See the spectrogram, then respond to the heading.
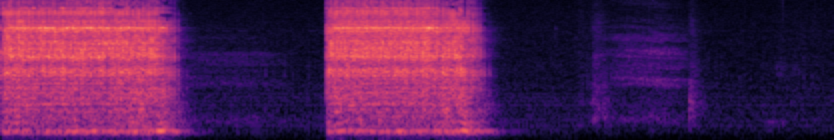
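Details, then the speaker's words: Snow blower chute-rotation winch motor bench-run on jumper leads: two one-second bursts of harsh high-pitched gear whine and rattle; noisy gearbox, owner unsure whether it is bad, needs grease or is normal for winches. "but anyway that uh winch motor that it has make an awful racket i don't know whether the gearbox is bad maybe just needs grease or maybe it's just common that winch motors make a lot of noise"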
